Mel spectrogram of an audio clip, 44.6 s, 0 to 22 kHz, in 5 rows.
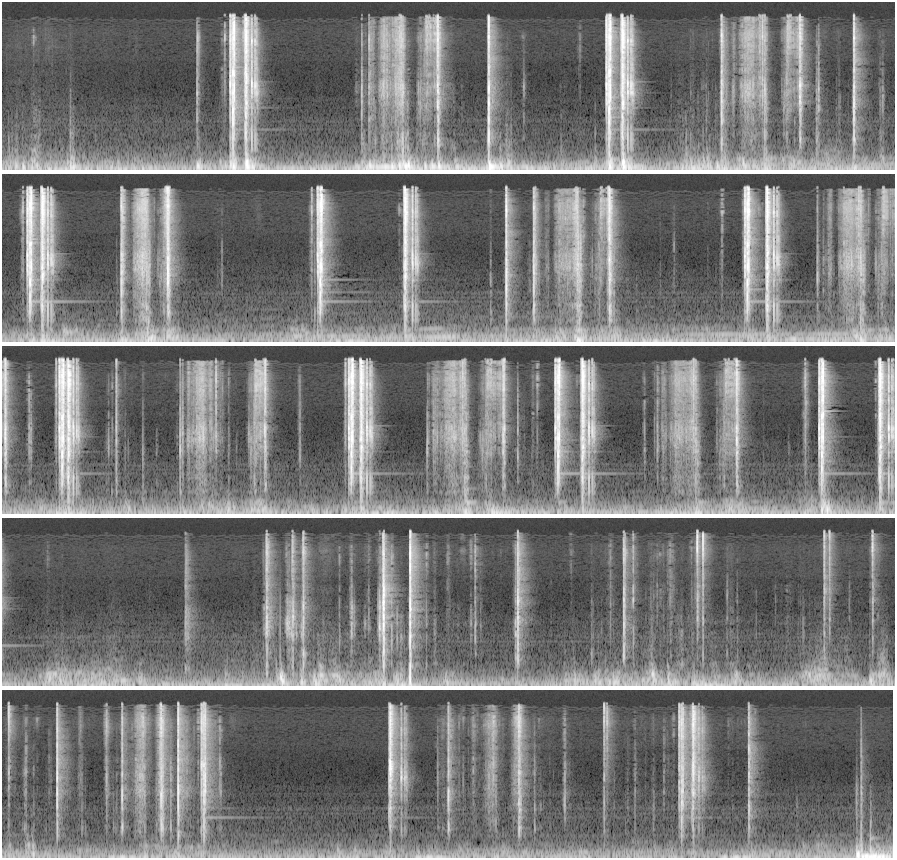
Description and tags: Analog SLR camera shutter
Several shutter sounds with several shutter intervals.
analog, pentax-mv1, shutter, single-lens-reflex, SLR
